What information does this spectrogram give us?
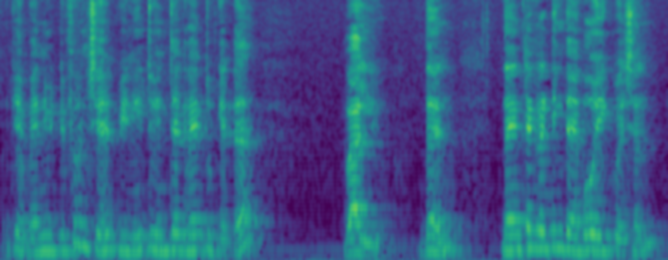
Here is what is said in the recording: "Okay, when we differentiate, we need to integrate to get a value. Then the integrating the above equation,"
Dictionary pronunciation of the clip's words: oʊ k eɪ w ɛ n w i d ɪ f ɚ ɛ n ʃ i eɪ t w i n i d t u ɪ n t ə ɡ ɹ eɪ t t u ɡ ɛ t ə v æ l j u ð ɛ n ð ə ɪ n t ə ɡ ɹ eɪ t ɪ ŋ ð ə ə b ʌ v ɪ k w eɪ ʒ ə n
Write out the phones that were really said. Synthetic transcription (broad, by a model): oʊ k eɪ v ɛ n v i d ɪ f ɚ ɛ n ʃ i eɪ t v i n i d t u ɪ n t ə ɡ ɹ eɪ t t u ɡ ɛ t ə v æ l j u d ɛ n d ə ɪ n t ə ɡ ɹ eɪ t ɪ ŋ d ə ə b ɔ ɪ k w eɪ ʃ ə n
